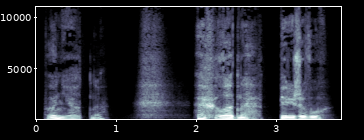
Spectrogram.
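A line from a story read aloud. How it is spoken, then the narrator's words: Sad sigh. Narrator (Russian): с грустью вздохнул Толик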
